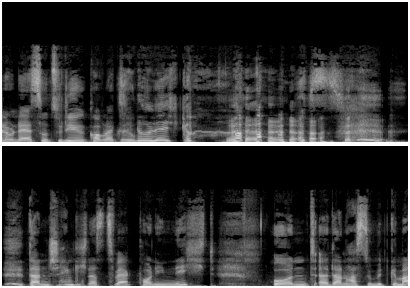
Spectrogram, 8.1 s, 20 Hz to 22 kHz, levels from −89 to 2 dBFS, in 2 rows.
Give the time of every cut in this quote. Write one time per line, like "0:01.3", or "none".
0:01.3
0:04.9

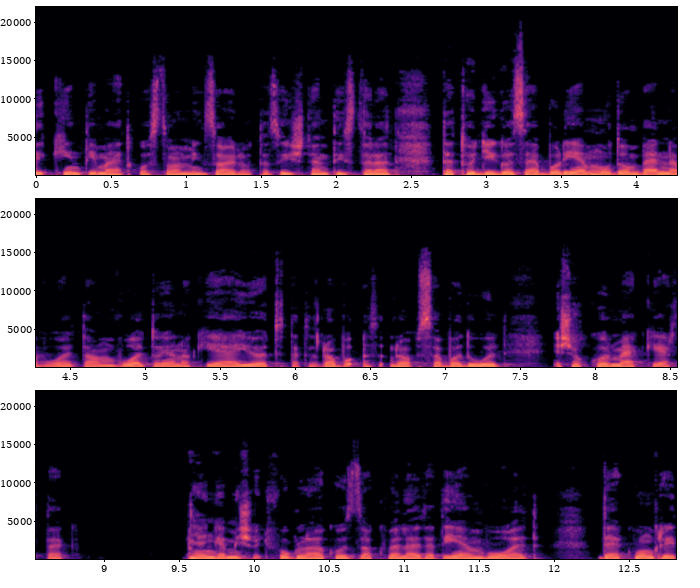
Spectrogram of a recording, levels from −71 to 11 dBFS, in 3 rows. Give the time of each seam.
none

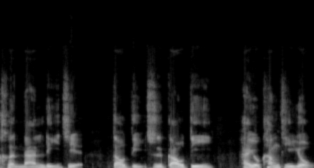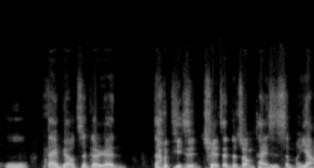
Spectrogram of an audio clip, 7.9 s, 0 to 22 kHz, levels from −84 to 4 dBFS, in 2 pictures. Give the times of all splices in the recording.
0:01.8
0:04.4

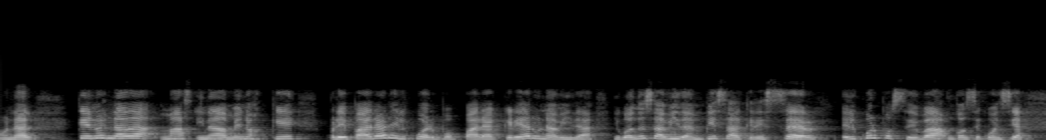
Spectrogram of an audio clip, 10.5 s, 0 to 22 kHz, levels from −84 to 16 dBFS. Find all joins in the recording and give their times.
0:09.5

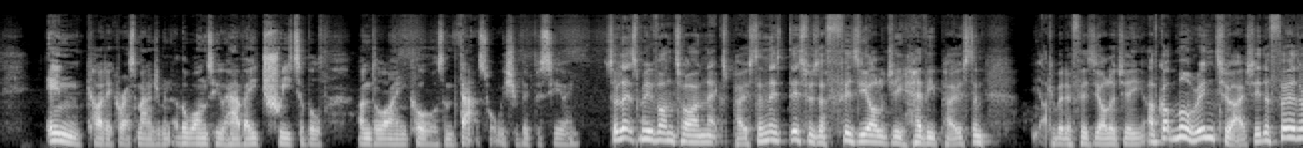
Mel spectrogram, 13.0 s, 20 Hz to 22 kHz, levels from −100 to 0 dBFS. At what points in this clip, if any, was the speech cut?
0:10.4

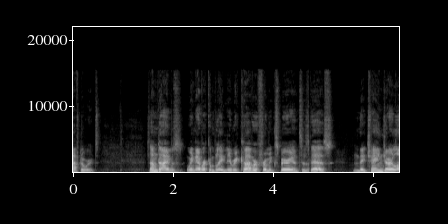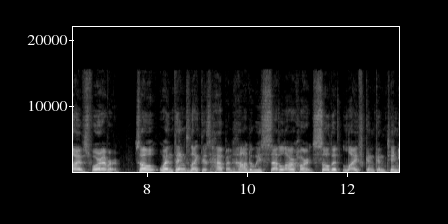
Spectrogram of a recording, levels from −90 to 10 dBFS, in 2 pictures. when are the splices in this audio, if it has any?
0:04.7
0:07.6

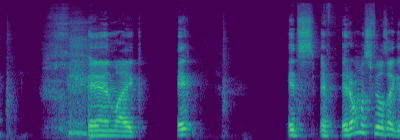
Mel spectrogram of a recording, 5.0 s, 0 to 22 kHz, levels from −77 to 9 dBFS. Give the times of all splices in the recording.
none

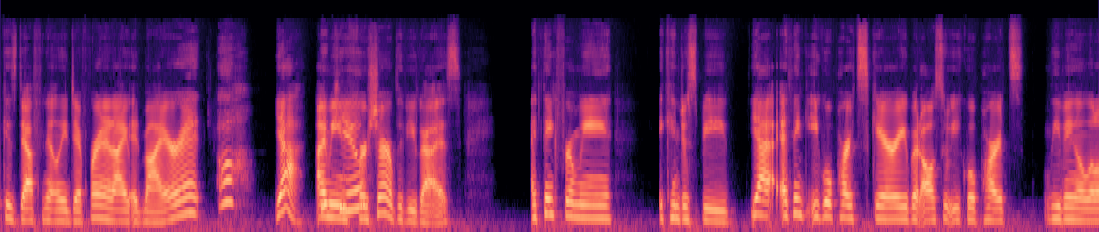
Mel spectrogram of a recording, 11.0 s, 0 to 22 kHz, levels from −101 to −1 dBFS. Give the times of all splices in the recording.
0:01.3
0:04.0

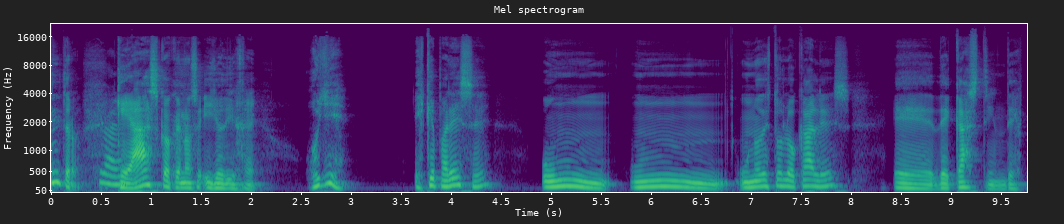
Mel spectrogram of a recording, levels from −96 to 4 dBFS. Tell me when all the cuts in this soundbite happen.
none

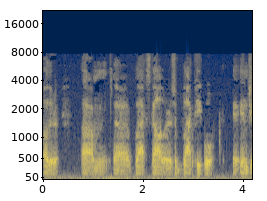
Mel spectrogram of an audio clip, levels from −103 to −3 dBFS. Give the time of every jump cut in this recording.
none

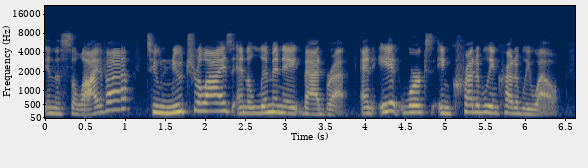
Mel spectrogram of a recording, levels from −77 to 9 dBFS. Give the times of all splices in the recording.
0:03.9

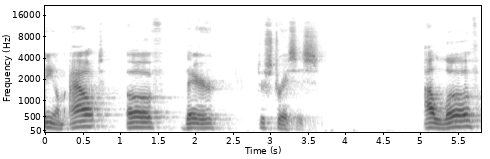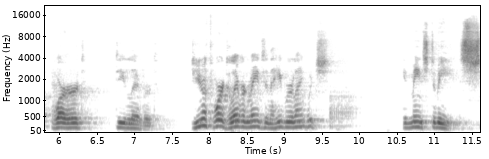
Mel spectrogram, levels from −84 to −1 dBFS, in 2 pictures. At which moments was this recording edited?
0:05.9
0:07.6

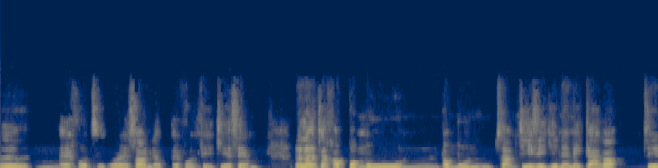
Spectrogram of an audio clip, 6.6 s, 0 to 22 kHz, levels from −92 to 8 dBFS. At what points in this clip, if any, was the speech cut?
none

